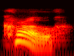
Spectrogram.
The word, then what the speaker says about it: CROSS: But Cross is actually pronounced Crow.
